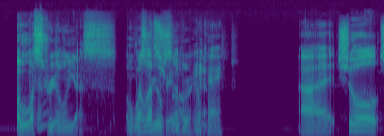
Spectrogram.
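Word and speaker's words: Alustriel: And how do you pronounce this lady's name? Illustrial? Illustrial, yes.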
